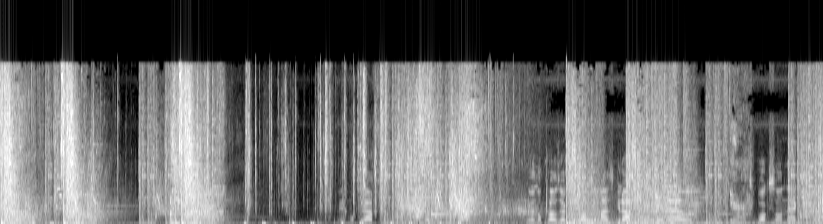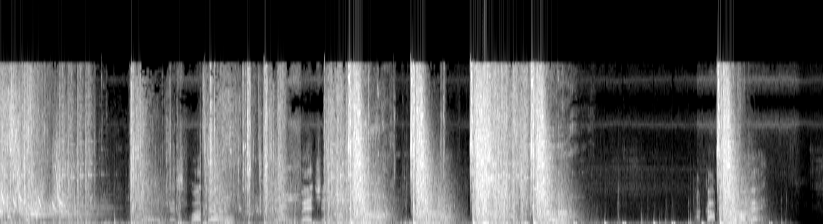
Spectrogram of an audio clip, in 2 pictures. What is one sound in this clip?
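Pistol shots crack and echo in a large hall.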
